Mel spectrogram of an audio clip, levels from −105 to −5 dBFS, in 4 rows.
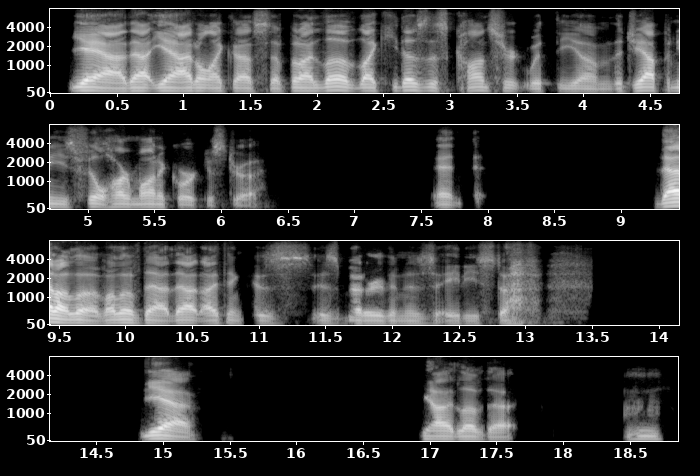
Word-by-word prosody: Yeah, 110 -5 +5
that 105 0 +2
yeah, 105 -2 +4
I 100 - +3
don't 105 -1 0
like 100 -1 -4
that 95 -2 -2
stuff, 95 -2 -8
but 110 - -1
I 105 - +3
love 115 0 +1
like, 105 -2 +1
he - - -16
does 120 -2 -1
this 110 -3 -9
concert 105 -3 -7
with 90 0 -10
the, 95 0 -10
um, 85 -2 -8
the 90 - -9
Japanese 105 -2 -1
Philharmonic 100 -3 -3
Orchestra - - -10 1.3
and, - - -7
eh - - -22 1.3
That, 130 +1 +10
I - - +10
love. 100 -5 +2
I 100 - +1
love 105 -3 +1
that. 85 - 0
That, 100 -1 +1
I 90 - -1
think, 90 -3 -13
is 80 -3 -10
is 85 -3 -12
better 90 +1 -4
than 85 0 -11
his 80 -2 -13
80s 85 -1 -12
stuff. - - -9 1.7
Yeah. - - +4 1.7
Yeah, 95 -2 -2
I 95 - +2
love 90 -2 -3
that. 80 0 -5 0.9
Mhm. 95 +2 -11
95 Hz, 150 wpm, -24 LUFS, 90-105 Hz, 1.7 s, That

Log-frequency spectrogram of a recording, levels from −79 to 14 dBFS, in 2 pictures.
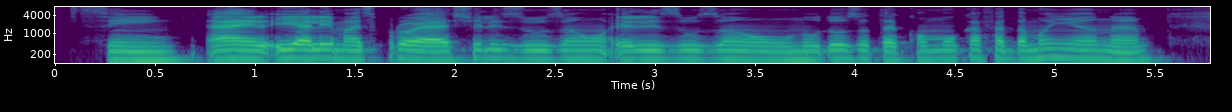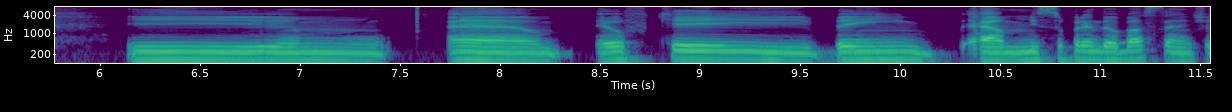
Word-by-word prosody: Sim, 120 -1 -2
é 135 -1 +4
e 145 - +5
ali 145 0 +5
mais 135 -1 -1
para 145 +2 -3
o - - +4
oeste 125 0 +4
eles 140 -2 -5
usam 135 0 -2
eles 130 0 -1
usam 130 -2 -2
noodles 130 +2 -2
até 125 -2 -1
como 130 +2 -5
café 140 +1 -3
da 135 +1 -1
manhã, 145 -1 -2
né. 120 -1 -2 0.6
E, 120 -1 +1
hum, 115 -2 -2 0.3
eh, 115 -2 +4 0.4
eu 115 +2 +1
fiquei 125 -3 0
bem, 125 -2 0
eh, 120 -1 +5
me 115 +1 -1
surpreendeu 125 0 0
bastante 125 -3 -2
125 Hz, 150 wpm, -21 LUFS, 120-135 Hz, 0.6 s, e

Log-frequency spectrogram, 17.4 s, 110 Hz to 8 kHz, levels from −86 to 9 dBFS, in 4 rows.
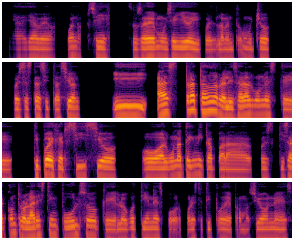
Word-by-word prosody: Ya, 120 0 -17
ya 120 0 -5
veo. 115 -1 -5 0.2
Bueno, 130 -1 -7
sí, 125 -2 -4 0.3
sucede 125 +1 +2
muy 130 -1 -5
seguido, 130 0 +1
y 115 -2 -2
pues 105 0 -9
lamento 110 +1 -8
mucho, 120 0 -5 0.5
pues, 115 +1 -2
esta 130 +1 -2
situación. 130 +2 -1 0.5
Y, 280 0 +4
¿has 160 +2 +6
tratado 190 -2 +6
de - - +7
realizar 130 -1 +4
algún, 145 0 +2
este, 110 -7 -3 0.3
tipo 140 +2 +6
de 150 - +12
ejercicio 135 0 0 0.4
o 125 0 +4
alguna 130 +4 +1
técnica 140 -2 -2
para, 110 -3 -3
pues, 120 -2 -9
quizá, 125 0 -2
controlar 130 -6 +2
este 140 +3 -6
impulso 140 0 -2
que 105 -1 -5
luego 110 +3 -4
tienes 125 -1 -6
por - - -10
por - - -6
este 110 - -12
tipo 115 0 -9
de 105 -3 -4
promociones, 115 +2 -7
125 Hz, 150 wpm, -21 LUFS, 115-140 Hz, 0.5 s, de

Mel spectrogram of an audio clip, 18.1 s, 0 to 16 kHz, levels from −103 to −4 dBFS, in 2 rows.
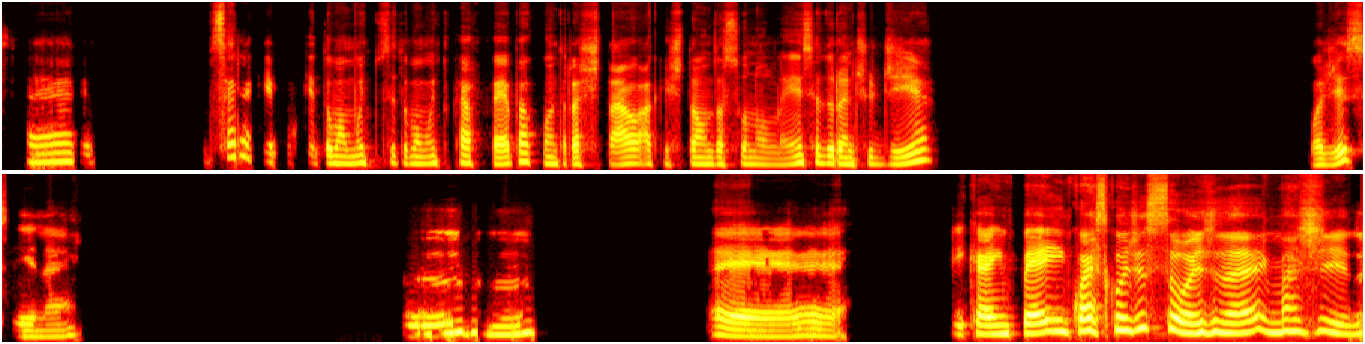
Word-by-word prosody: Sério? 185 0 -7 0.8
Será 295 -1 -5
que 190 - -13
é - - -24
porque - - -21
toma 160 -1 -5
muito 170 +3 -9
você 170 - -14
toma 160 -1 -9
muito 160 +3 -11
café 150 -4 -4
pra 195 +4 -3
contrastar 150 -3 -5
a - - -6
questão 145 0 -9
da 145 - -6
sonolência 145 +4 -9
durante 155 -2 -4
o 150 - -10
dia? 155 +11 -5 2.5
Pode 130 +8 -2
ser, 135 -11 -7
né. 135 +5 -11 2.1
Uhum. 190 0 -1 1.2
É, 140 -2 0 0.7
ficar 190 0 +4
em 190 +1 +4
pé 205 +2 +7
em 245 0 +5
quais 255 +1 +6
condições, 270 -6 +5
né, 220 +3 +4
imagina, 225 -4 +1
180 Hz, 110 wpm, -22 LUFS, 145-210 Hz, 2.5 s, pé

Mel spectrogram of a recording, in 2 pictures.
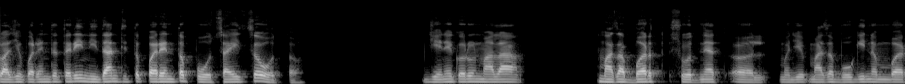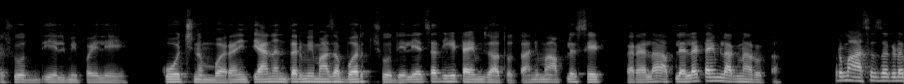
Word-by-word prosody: वाजेपर्यंत 120 +1 +2
तरी 140 +2 +4
निदान 130 +1 +4
तिथपर्यंत 130 +1 +4
पोहचायचं 120 +3 +1
होतं. 105 -9 +1 1.3
जेणेकरून 125 +2 0
मला 120 -1 +3 0.9
माझा 120 0 +5
बर्थ 125 +2 +4
शोधण्यात 115 0 0 0.2
अ, 110 -2 0 0.3
म्हणजे 110 0 -4
माझा 115 +1 -1
बोगी 115 +2 -2
नंबर 115 -2 0
शोधेल 105 0 -4
मी 105 - -5
पहिले, 100 -2 -5 0.4
कोच 120 0 0
नंबर 105 -2 -1
आणि 110 +1 -1
त्यानंतर 125 +1 +2
मी 130 0 -1
माझा 125 0 +1
बर्थ 120 0 +2
शोधेल 110 -2 -3
याच्यातही 135 +3 0
टाईम 115 0 +3
जात 110 -2 -1
होता 95 - -6
आणि 110 +2 -6
मग 115 0 -3
आपलं 110 +3 -3
सेट 115 -1 -1 0.2
करायला 110 +3 -1
आपल्याला 130 +3 +2
टाईम 170 0 +3
लागणार 130 -5 -1
होता. 105 -1 -10
तर 145 - -11
मग 185 -1 -1
असं 175 +2 -5
सगळं 175 -1 0
120 Hz, 145 wpm, -24 LUFS, 110-125 Hz, 1.3 s, माझा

